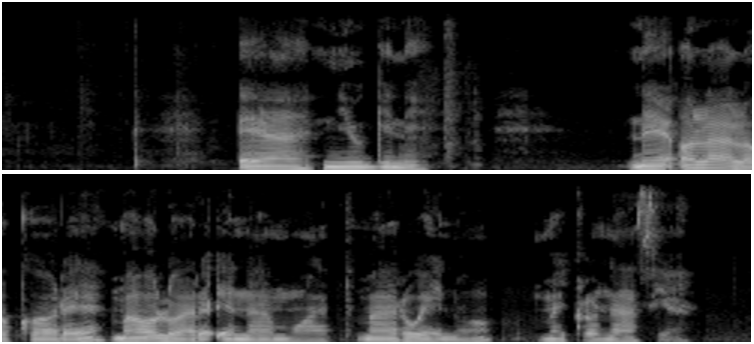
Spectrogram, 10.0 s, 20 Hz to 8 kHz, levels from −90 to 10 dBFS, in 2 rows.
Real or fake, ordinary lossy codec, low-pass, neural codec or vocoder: real; none; 7.2 kHz; none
